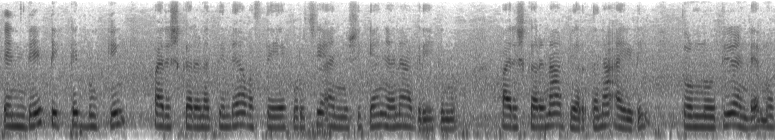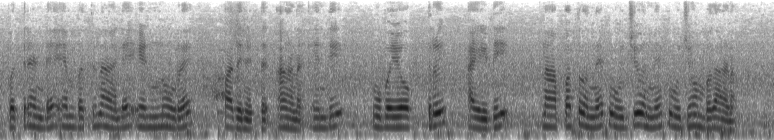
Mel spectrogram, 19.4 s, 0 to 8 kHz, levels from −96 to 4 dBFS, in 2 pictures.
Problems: constant background noise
